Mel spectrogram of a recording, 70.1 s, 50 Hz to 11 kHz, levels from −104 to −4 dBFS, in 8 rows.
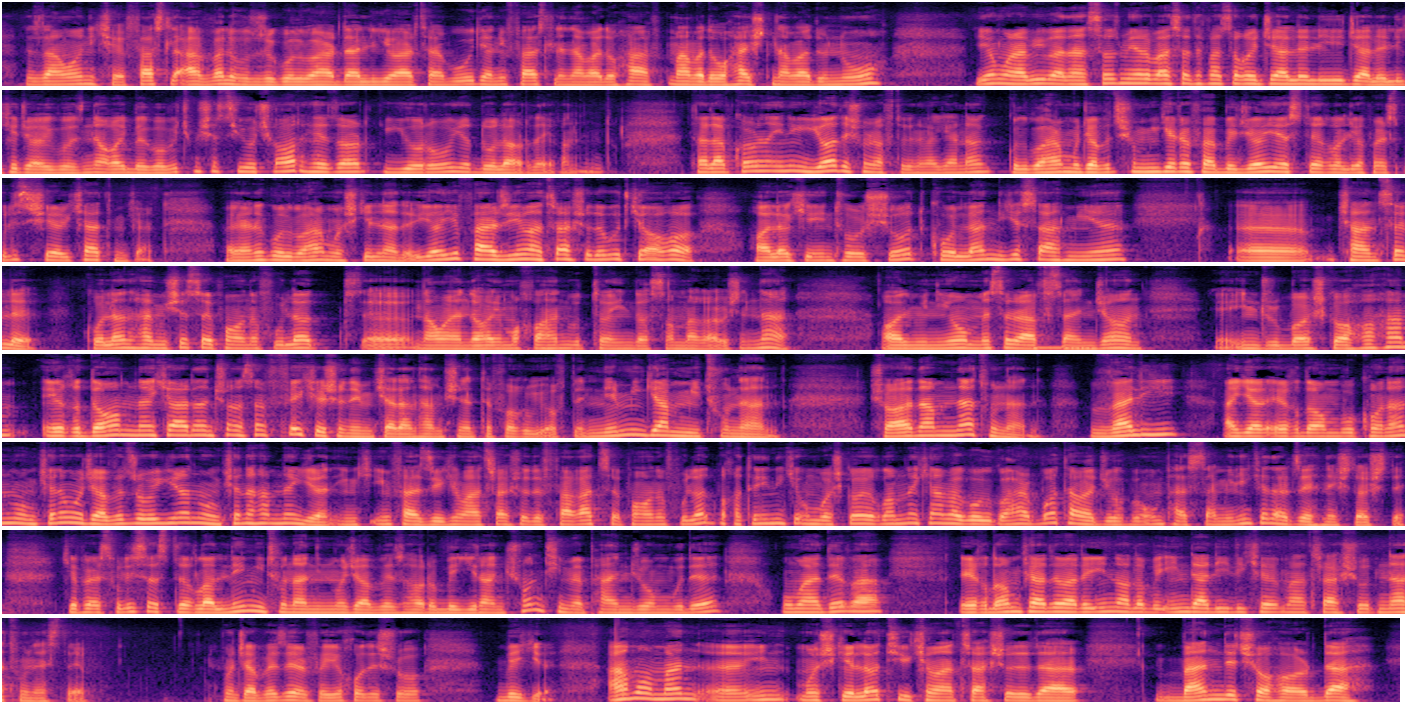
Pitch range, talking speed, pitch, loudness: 125-155 Hz, 165 wpm, 140 Hz, -24 LUFS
